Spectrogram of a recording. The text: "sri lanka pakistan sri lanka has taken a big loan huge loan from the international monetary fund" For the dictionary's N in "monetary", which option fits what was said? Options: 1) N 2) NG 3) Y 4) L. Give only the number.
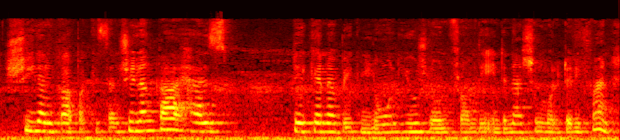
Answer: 4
